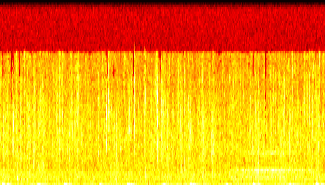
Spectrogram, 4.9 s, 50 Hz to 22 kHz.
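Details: ASMR sleep-aid roleplay of cuddling next to a girlfriend on a rainy night, a looped track with soft breathing: steady low thumping heartbeat, about 64 a minute, regular rhythm, with faint rain behind.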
